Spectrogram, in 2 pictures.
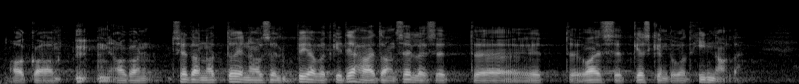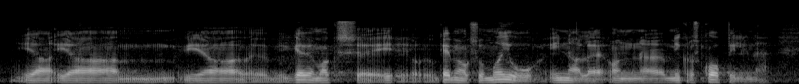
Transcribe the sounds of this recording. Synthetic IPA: ɑɡ̥ɑ | ɑɡ̥ɑ | se̞d̪̥ɑnɑd̪̥t̪ɤenæuse̞lt̪̚pyhjɑvɑd̪̥kit̪e̞ɦɑe̞d̪̥ɑonse̞lːe̞se̞t̪ḛt̪ːvɑɦessed̪̥ke̞ske̞nd̪uvɑd̪̥hinːɑ̰lḛ | jɑjɑ | jɑ | kevemɑks | kememɑksumɤjuhḭnːɑle̞ʔo̞̰nmikro̞sko̞ːpiline

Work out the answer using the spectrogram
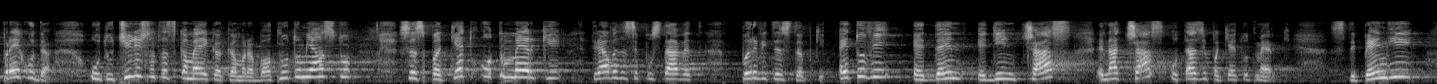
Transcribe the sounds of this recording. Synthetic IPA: pɾɛxod̪əot̪ʊt͡ʃiliʃnət̪əskɐmɛjkəkɐmɾɐbɔt̪not̪omʲjast̪osɐspɐkʲɛt̪ot̪mɛɾki | t̪ɾʲjabvəd̪ɐsɛpost̪avʲət̪pɤɾvit̪ɛst̪ɤpk̟ʲiɛt̪oviɛd̪ɛnɛd̪int͡ʃasɛd̪nat͡ʃasot̪ːazipɐk̟ʲɛt̪ot̪mɛɾki̥ | st̪ipɛnd̪iː

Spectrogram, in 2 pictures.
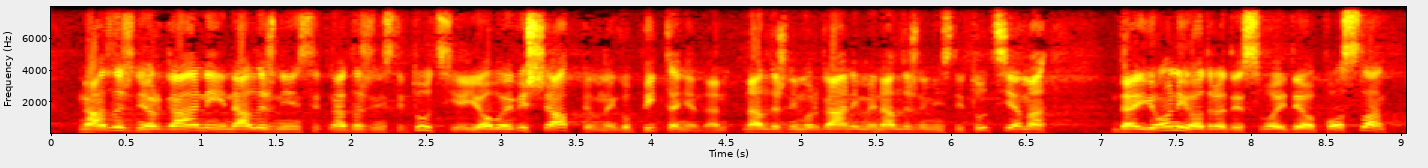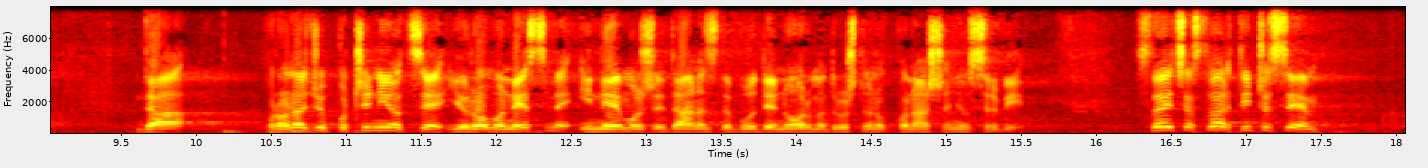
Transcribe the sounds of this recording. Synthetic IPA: naːd̪le̞ʒnio̞ɾɡaːniːnaːd̪le̞ʒninaːd̪le̞ʒneinst̪it̪uːt̪sijeio̞ʋo̞jeʋiʃe̞apelˠne̞ɡo̞piːt̪aɲenanaːd̪lˠe̞ʒnimo̞ɾɡaːnimainaːd̪le̞ʒniminst̪it̪uːt̪sijama | d̪aio̞nio̞d̪ɾad̪e̞sʋo̞ːjd̪e̞o̞po̞slˠa | d̪apɾo̞naːd͡ʑupo̞t͡ʂinio̞t̪se̞je̞ɾo̞ʋo̞ne̞sme̞ʔine̞mo̞ʒed̪anasd̪abud̪e̞no̞ːɾmad̪ɾuʃt̪vʋe̞no̞ɡ̚po̞naːʃaɲausr̩bḭjḭ | slˠe̞d̪e̞t͡ɕast̪ʋaːɾt̪it͡ʃese̞

